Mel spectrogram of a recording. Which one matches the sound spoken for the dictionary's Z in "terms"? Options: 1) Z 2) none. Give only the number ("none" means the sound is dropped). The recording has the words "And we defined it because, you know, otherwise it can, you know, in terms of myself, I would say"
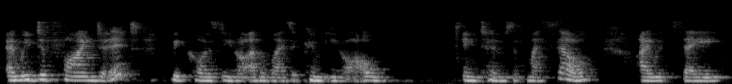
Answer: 1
